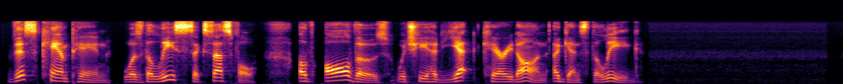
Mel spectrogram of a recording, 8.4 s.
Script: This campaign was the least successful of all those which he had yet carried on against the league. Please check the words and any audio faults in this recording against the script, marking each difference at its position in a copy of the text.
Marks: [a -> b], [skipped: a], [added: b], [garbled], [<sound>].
This campaign was the least successful of all those which he had yet carried on against the league.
